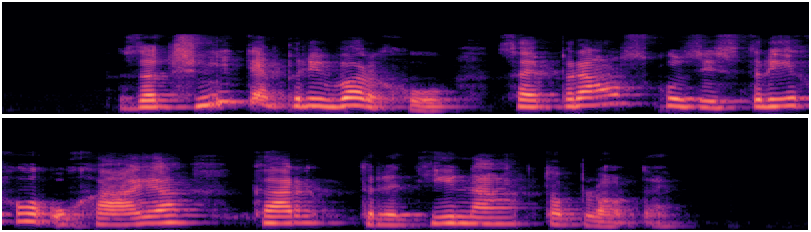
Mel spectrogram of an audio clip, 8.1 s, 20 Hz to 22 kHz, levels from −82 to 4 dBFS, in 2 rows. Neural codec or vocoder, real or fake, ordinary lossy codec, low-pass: codec, 16 kHz, 16 kbps, FreqCodec, smaller model; fake; none; none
